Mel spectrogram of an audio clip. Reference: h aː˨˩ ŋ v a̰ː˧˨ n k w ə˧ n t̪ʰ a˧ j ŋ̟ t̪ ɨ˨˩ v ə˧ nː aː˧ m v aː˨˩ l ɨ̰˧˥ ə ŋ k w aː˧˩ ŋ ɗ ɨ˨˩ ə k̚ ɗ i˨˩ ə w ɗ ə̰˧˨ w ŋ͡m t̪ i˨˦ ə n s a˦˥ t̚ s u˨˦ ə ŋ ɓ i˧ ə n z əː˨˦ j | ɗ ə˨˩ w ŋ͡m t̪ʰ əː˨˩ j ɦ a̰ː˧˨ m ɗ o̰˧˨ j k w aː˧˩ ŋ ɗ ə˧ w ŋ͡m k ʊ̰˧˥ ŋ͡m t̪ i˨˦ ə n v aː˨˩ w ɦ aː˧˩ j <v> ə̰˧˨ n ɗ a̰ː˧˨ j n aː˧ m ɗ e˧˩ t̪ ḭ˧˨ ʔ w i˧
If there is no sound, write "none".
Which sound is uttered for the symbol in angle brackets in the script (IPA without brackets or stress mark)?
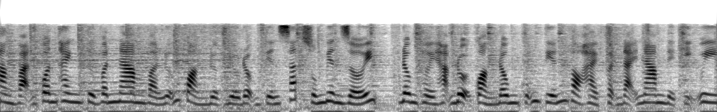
f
